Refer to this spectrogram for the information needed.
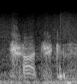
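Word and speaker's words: tchotchke: Now, the word you're looking for is tchotchkas.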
